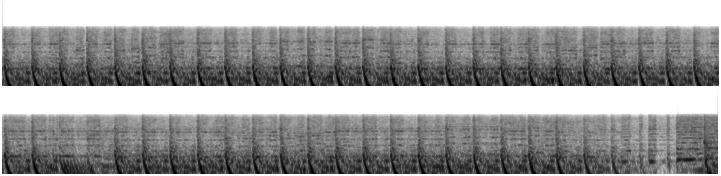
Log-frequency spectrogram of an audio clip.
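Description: Gabber hardcore techno: a fast, distorted kick drum pounding at about three beats a second, with synth tones above it.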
